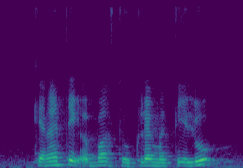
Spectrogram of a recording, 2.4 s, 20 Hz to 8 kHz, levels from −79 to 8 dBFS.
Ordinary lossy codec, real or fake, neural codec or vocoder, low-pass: none; fake; codec, 16 kHz, 4 kbps, X-Codec, HuBERT features, trained on general audio; none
